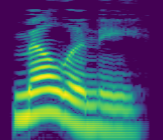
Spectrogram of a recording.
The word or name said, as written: melani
